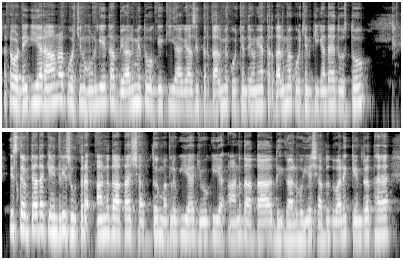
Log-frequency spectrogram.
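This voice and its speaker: A man's voice: fairly high pitch, level tone, very fast, a little hiss or hum. A man teaching as an exam-coaching teacher, walking through past paper questions one by one and often answering his own questions. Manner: addresses viewers as friends. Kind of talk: exam question walkthrough lesson.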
